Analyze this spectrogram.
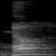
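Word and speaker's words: dumb: और आपने सुना होगा, देखो डम। तो डी और डम यहाँ तो हो गया, बी साइलेंट रहेगा।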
